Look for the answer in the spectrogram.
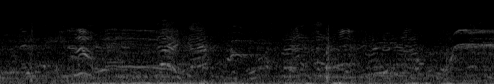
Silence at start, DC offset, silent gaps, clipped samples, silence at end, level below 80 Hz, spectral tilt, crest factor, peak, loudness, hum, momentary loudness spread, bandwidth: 0 s; under 0.1%; none; under 0.1%; 0 s; -48 dBFS; -4 dB/octave; 18 dB; -26 dBFS; -46 LUFS; none; 6 LU; 12.5 kHz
